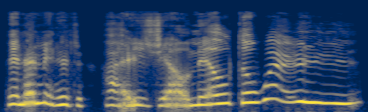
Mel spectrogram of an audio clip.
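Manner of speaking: high, slow terrified witch voice; a witch feels herself dissolving; high drawn-out witch cry of dread; screaming witch. Acted. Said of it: "she screamed".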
